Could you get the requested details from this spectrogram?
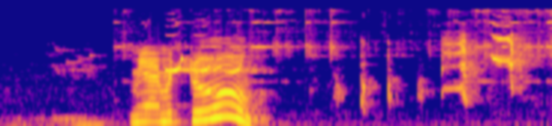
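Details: Indian ringneck parakeet mimicking speech, saying "Mitthu": two strong arched, voice-like syllables followed by quick clicky chatter and short high chirps.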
